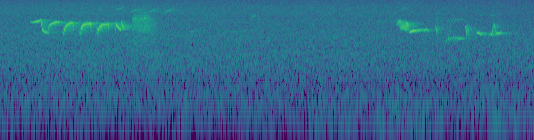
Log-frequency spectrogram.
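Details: Blue-and-white flycatcher song in satoyama countryside: a rapid run of high, rolling, trilled whistles, a few seconds of quiet, then a varied phrase of sweet whistled notes ending lower, against faint rustling background.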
